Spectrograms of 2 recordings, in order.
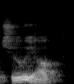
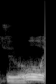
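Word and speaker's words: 周易: If you read this the book called Juo, or in Korean pronunciation we call it Juyok, but in Chinese pronunciation Juo.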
